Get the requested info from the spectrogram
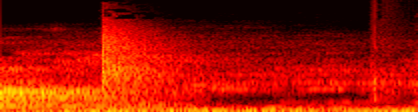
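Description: A pause in a man's speech: low room tone with a short hiss-like burst of noise about half a second in that fades away, and a single faint click near the end.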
